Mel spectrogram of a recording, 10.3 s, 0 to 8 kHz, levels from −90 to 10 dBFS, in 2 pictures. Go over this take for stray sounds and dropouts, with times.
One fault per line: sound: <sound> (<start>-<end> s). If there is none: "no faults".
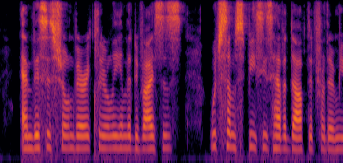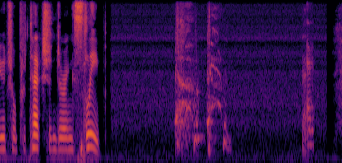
sound: cough (7.8-8.6 s)
sound: laugh (9.7-9.9 s)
